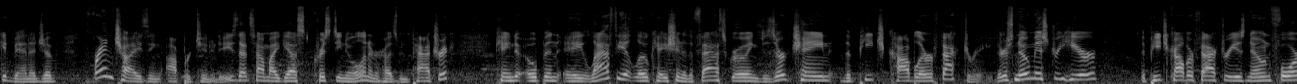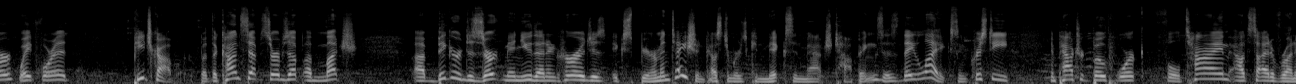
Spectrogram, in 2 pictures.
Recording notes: Out to Lunch Acadiana was recorded live over lunch at Tsunami Sushi in downtown Lafayette.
